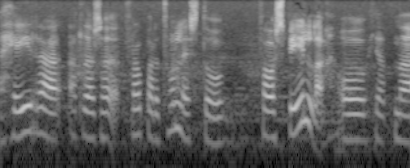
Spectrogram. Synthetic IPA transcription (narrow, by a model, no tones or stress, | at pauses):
ɦeːjɾaa̰t̪laθɛsafɾaːwpaːɾat̪ʰownlejst̪ɔɣ | faːwaspɪːla̰ɔɣçɛt̪na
